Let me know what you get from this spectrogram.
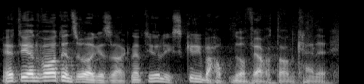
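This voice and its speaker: Old storyteller caretaker, very low voice, dry, measured, wry, 1950s radio drama. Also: male voice, huge pitch swings, a little mellow. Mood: wry teasing. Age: older. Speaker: caretaker telling a tale.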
